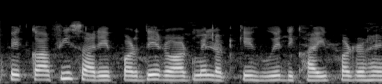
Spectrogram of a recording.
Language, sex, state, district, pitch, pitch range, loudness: Hindi, female, Uttar Pradesh, Lalitpur, 200 Hz, 195-220 Hz, -14 LUFS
